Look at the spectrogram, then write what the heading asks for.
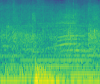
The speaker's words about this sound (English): Yeah, stomp, shout, cheer.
